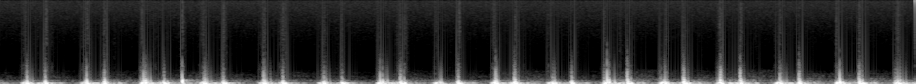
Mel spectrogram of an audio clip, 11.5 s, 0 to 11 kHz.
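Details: Heartbeat of a medically fit person recorded with several precision contact microphones: steady paired thumps about 81 a minute; occasional doubled clicks are a ~6 ms microphone-delay artifact. Normal heart sounds.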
